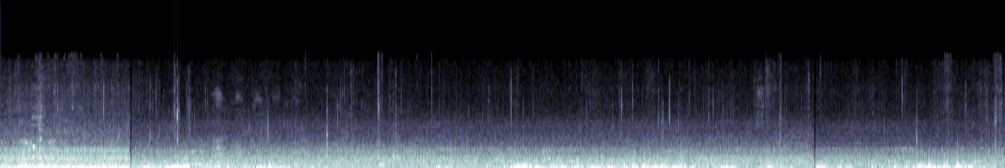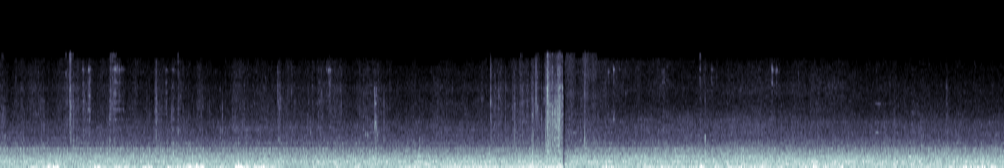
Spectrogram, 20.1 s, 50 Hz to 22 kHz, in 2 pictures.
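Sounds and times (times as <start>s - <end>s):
open-air rumble: 0.0s - 20.0s
wind buffeting microphone: 0.0s - 20.0s.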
